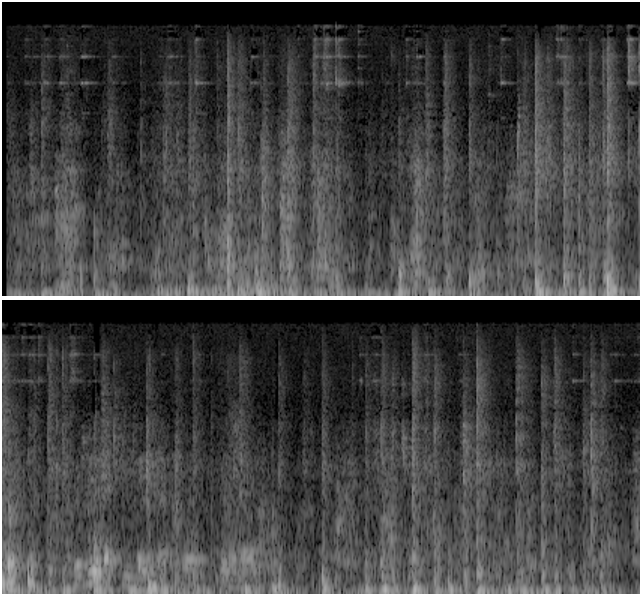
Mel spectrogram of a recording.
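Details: Two wolfdog puppies about one year old, a Timber Wolf Malamute mix and a Rottweiler Timber Wolf mix, playing indoors; dense scuffling with rough growls, yips and whimpers, plus human speech at times.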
